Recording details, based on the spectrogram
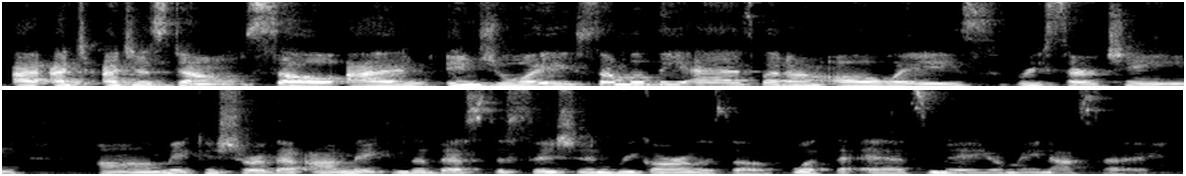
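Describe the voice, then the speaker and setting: A woman's voice: medium pitch, fairly even intonation, measured pace. A middle-aged woman, a podcast guest, speaking earnestly and a little hesitantly. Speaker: guest, the host's aunt. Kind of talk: casual conversation. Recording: echoey room.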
